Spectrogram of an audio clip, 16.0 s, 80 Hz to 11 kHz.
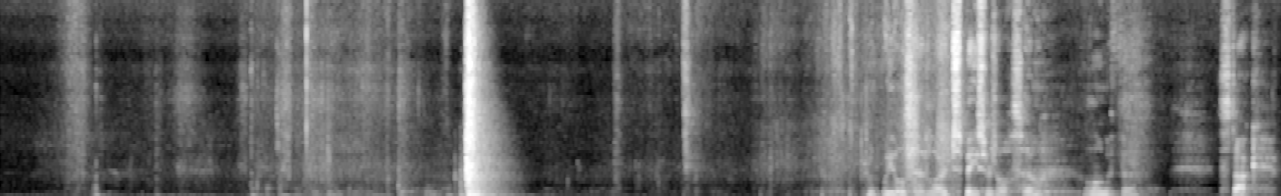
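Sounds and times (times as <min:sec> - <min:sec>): soft handling and rustling: 0:00.5 - 0:05.6, 0:06.9 - 0:13.0
car door slamming: 0:05.8 - 0:06.6.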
